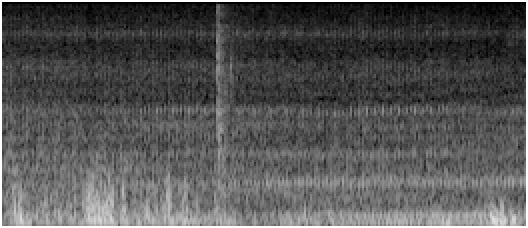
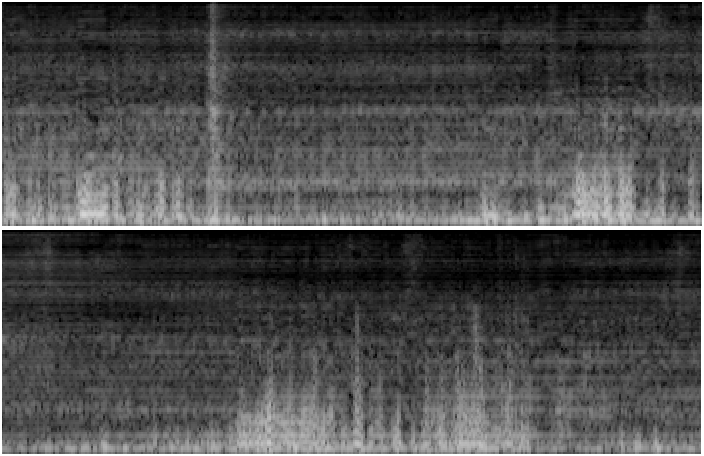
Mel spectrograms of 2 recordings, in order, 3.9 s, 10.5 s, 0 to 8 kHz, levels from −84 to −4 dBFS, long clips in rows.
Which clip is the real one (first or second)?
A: first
